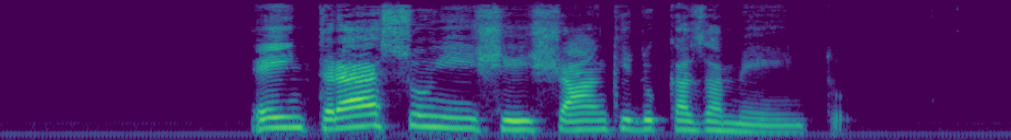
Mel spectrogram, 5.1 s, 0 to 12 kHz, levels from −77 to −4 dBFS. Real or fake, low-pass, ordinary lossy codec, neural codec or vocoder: real; 10.8 kHz; Opus, 32 kbps; none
